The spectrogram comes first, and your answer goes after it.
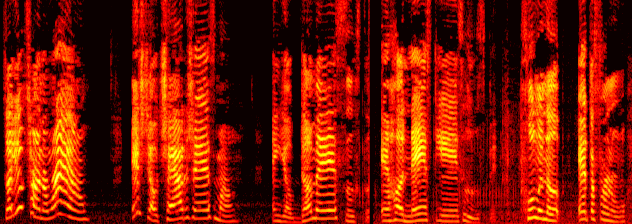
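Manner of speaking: normal talking voice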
